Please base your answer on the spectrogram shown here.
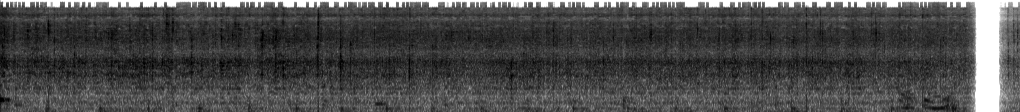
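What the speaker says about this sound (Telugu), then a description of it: "అల్లం వెల్లుల్లి పేస్ట్ కూడా వేసుకోండి. ఇప్పుడైతే ఇది పచ్చివాసన పోయే వరకు వేపుకోవాలి." Ginger garlic paste frying in a pan with onions for a chicken fry biryani gives a steady, close sizzle throughout with light stirring noises, then a brief drop near the end.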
